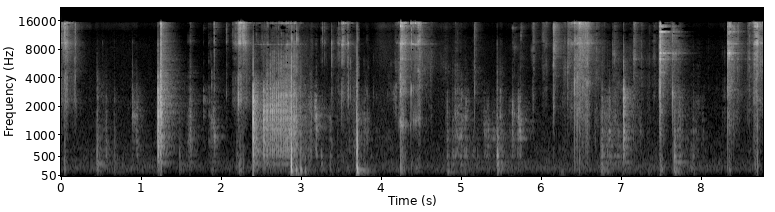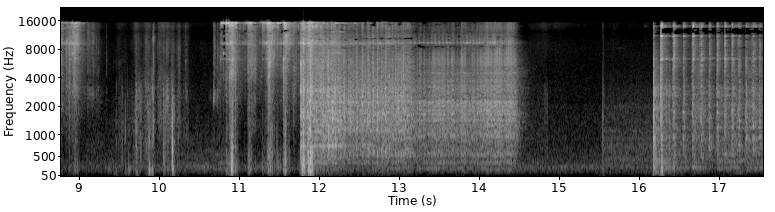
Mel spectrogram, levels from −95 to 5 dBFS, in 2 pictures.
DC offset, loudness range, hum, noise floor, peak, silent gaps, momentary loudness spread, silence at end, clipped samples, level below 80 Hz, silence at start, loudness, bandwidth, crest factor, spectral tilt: under 0.1%; 10 LU; none; -63 dBFS; 0 dBFS; none; 22 LU; 0 s; under 0.1%; -68 dBFS; 0 s; -20 LUFS; 16.5 kHz; 26 dB; 0.5 dB/octave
